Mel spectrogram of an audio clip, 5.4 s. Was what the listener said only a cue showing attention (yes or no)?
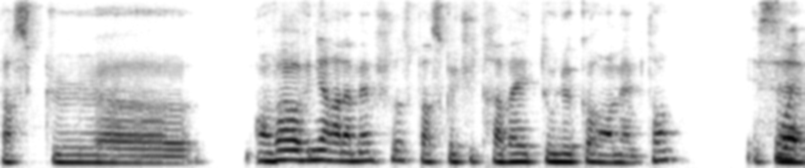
yes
